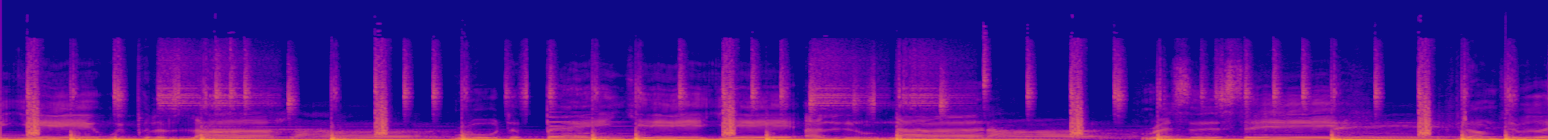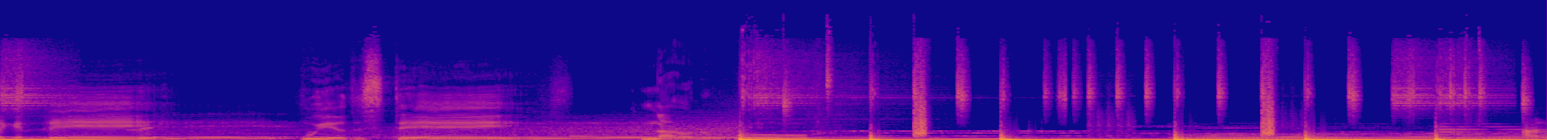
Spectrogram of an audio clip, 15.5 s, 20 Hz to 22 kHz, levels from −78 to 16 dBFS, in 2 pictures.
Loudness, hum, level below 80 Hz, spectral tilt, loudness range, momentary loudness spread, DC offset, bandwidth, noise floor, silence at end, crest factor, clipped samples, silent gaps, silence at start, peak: -13 LUFS; none; -10 dBFS; -6 dB/octave; 8 LU; 16 LU; under 0.1%; 12 kHz; -32 dBFS; 0 s; 8 dB; under 0.1%; none; 0 s; -2 dBFS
